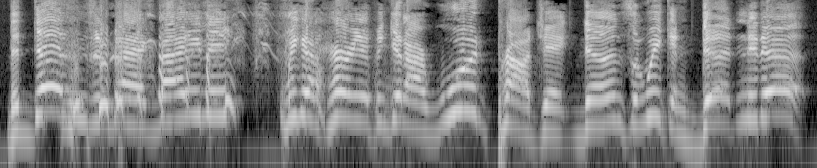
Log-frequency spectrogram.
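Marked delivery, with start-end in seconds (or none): 0.1-3.7 excited hype. Acted. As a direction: sell it like a promo. Hyping show's return, repeated.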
